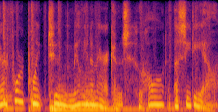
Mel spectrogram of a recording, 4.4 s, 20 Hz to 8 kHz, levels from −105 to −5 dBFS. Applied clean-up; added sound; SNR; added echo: none; Bowed string instrument; 8 dB; none.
